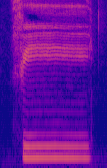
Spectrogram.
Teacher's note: اس میں فا کے نیچے کسرہ ہے, آگے یا مدہ ہے, یا ساکن ما قبل کسرہ ہو تو اس کو 2 کاؤنٹس اسٹریچ کریں گے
